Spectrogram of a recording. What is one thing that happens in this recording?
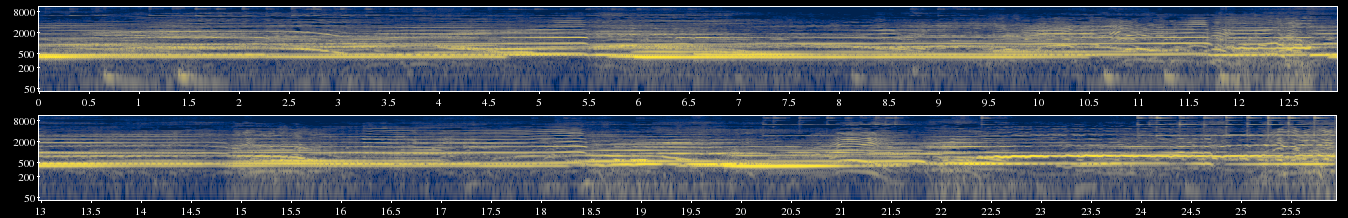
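Women ululate with long wavering cries.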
